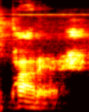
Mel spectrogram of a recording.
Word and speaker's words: Potash: ours you know so but the family our family pronounce is Poes Poes okay and um but I've heard potes is probably more popular more prevalent to me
